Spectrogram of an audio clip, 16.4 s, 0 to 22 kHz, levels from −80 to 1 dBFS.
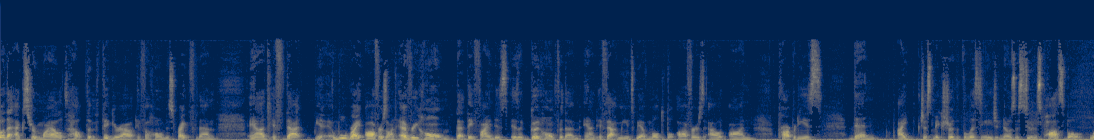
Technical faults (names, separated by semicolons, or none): drift correction step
